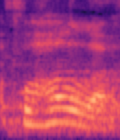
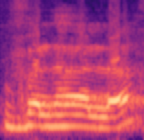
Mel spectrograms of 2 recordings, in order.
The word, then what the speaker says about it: Valhalla: battles uh they want to going to Falhalla Falhala. How do you pronounce it? Valhalla.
